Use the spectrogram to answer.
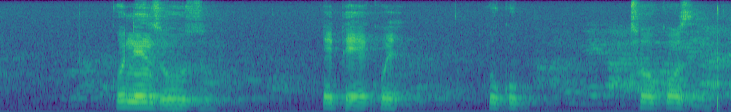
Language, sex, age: Zulu, male, 24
